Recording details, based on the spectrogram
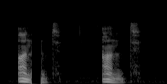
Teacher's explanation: it's not Ant because Hebrew doesn't have that A sound it's Ah-nt.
